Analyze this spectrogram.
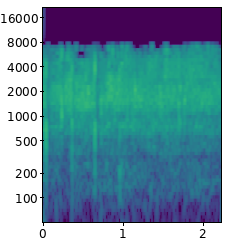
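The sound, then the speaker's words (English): A church audience applauds during worship, with dense, even clapping that starts with a few sharper claps and holds at a steady level for about two seconds. “So give yourself a round of applause.”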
